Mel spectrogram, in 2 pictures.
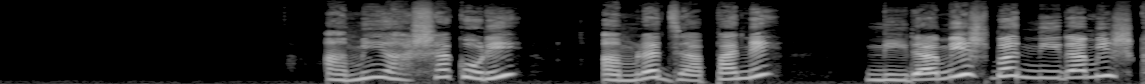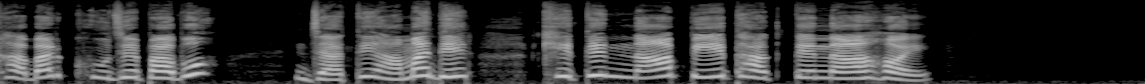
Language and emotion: Bengali, fearful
